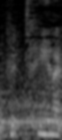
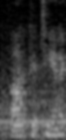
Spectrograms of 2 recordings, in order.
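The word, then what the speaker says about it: Catana: The other thing is that I wanted to get was, if you know Katana Comics, it's spelled with a C, it's pronounced like the sword. Katana Comics released, I think,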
